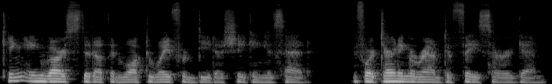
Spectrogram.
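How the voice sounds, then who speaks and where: A man's voice: on the low side, brisk, darkish tone. A man reading scripted narration for a fantasy short story in the third person.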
